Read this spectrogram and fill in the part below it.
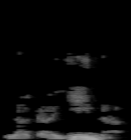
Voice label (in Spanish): "la gallina", espanol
